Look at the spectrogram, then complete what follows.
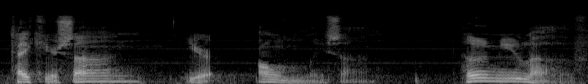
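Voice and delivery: each phrase slow and weighty; slow solemn emphasis. Shown as a demonstration. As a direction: let every word land slowly. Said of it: "That's what he actually says".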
